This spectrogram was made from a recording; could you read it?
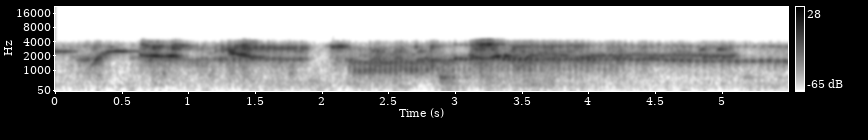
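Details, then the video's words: Waterslager canary delivers a continuous song of gurgling, water-like rolls and long steady warbled tones, with a short pause near the middle. "waterslager song"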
